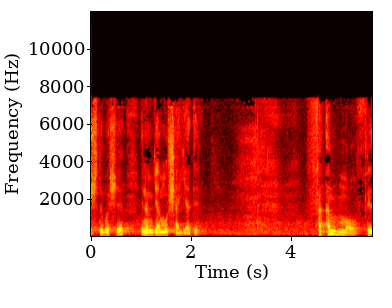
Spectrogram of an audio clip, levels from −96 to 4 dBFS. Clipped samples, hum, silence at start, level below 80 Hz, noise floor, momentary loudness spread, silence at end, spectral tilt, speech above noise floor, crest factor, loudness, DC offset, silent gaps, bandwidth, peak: under 0.1%; none; 0 s; -70 dBFS; -48 dBFS; 21 LU; 0 s; -5.5 dB/octave; 24 dB; 20 dB; -24 LUFS; under 0.1%; none; 7.8 kHz; -6 dBFS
